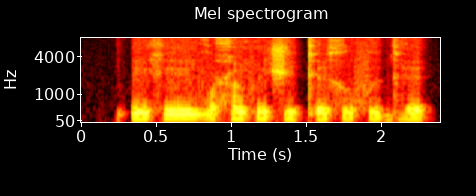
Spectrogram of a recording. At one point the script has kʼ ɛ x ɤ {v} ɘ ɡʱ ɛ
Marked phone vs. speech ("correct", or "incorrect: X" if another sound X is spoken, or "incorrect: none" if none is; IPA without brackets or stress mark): incorrect: f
